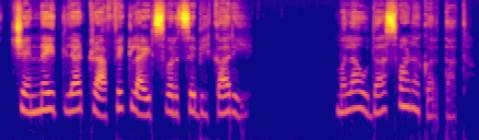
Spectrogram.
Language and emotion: Marathi, sad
